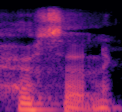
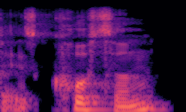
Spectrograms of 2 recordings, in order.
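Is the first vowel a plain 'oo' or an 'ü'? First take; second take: ü; oo. First: The first vowel is a rounded front 'ü'. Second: The first vowel is a plain back 'oo'. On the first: The speaker calls it right. "but we need kussen" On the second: The speaker calls it wrong. "Without an umlaut, which isn't a word"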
